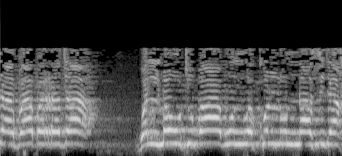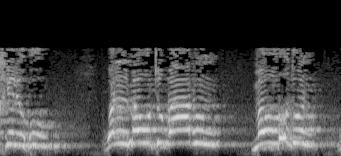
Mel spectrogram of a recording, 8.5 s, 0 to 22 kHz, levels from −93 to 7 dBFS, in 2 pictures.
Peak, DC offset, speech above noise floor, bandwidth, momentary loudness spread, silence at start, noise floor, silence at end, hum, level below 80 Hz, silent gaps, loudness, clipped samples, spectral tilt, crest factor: -2 dBFS; under 0.1%; 28 dB; 6.4 kHz; 9 LU; 0 s; -41 dBFS; 0 s; none; -60 dBFS; none; -13 LUFS; under 0.1%; -4 dB/octave; 12 dB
